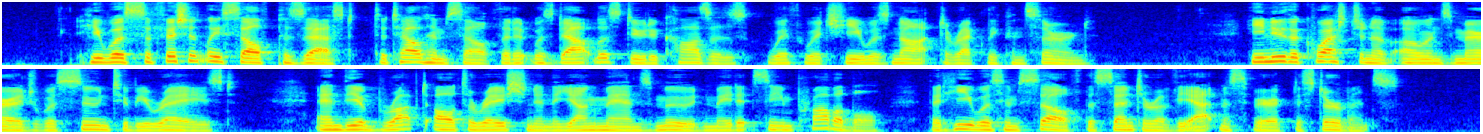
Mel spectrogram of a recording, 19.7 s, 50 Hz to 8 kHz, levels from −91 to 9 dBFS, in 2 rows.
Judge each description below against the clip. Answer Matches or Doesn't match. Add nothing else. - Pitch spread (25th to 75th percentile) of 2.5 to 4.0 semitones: Matches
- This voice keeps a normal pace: Matches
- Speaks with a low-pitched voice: Matches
